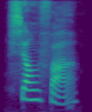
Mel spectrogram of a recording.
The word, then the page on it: 相反: xiāng fǎn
